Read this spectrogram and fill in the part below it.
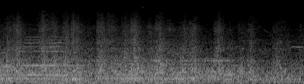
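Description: Train in the Roblox Jailbreak video game rolling past nearby, a dense continuous rumble with a rhythmic clatter holding steady throughout.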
